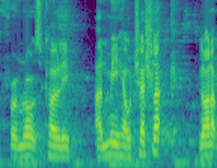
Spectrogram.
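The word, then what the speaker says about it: Cieślak: one day out from laurence coley and mihail cheschlach you know that pronunciation i learned that yesterday from people with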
